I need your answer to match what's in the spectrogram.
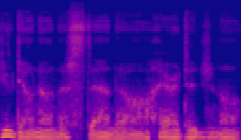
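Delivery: fake English accent, posh and common. Imitating people in England insulting the speakers: put-on mixed upper and lower class English accent. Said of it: "I mixed a, an upper class English accent with a lower class".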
